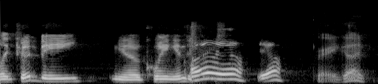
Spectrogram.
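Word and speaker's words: Qeng: on the avengers tower which is queen which is key q-e-n-g queen queen but here's the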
